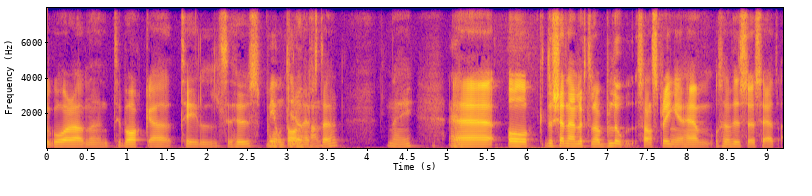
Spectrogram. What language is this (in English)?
Swedish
